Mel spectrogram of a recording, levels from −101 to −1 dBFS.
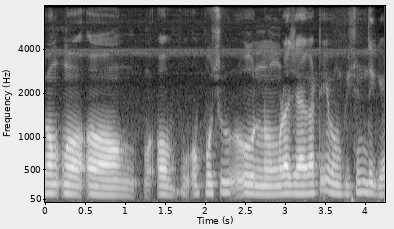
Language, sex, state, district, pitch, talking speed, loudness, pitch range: Bengali, male, Odisha, Nuapada, 135 Hz, 140 wpm, -17 LUFS, 125-145 Hz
